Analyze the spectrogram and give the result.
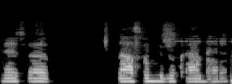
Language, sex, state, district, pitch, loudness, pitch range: Hindi, male, Bihar, Vaishali, 140 Hz, -19 LUFS, 130-140 Hz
